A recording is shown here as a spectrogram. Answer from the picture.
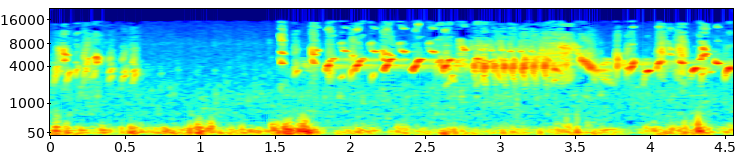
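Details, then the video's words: Goldfinch recorded in nature singing a long, unbroken song: after a quieter first second and a half, a dense, rapid stream of high, twittering and buzzy notes runs continuously, with faint low rumbling underneath. "Exceptional recordings of the goldfinch in nature"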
